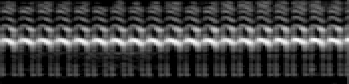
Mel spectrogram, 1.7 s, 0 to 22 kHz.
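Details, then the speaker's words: Royal Smoke, Gas and Fire Alarm, estimated late 1970s or 1980s, sounding through a speaker rather than electromechanical or piezo, just switched on: high warbling chirp near 3 kHz pulsing about eight times a second, steady, like a flock of birds. The siren works normally. "Now you can hear that. That's pretty cool. Sounds like a flock of birds."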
